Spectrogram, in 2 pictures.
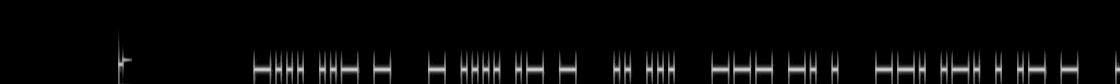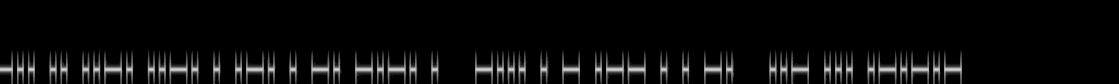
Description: Morse code, heard as a keyed tone, about 22 wpm, 700 Hz. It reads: BUT THAT IS ONE GREAT DIFFERENCE BETWEEN US.
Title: Sentences from Top 800 Words 22wpm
